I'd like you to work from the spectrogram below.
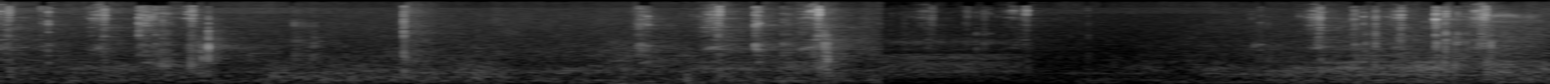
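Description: Barber's scissors snip through medium-length grown-out hair during a haircut, giving quick, crisp clicks in irregular bursts up close, with a brief pause before the cutting resumes.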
